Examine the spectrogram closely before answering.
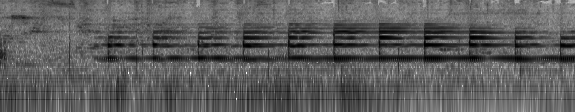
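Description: A railway crossing bell rings in a fast, steady rhythm.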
